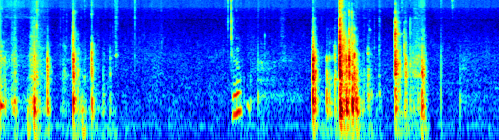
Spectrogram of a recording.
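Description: A rubber stamp and a clear acrylic stamping block being handled on a craft desk: a few light clicks, then a cluster of louder knocks and taps about four seconds in.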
